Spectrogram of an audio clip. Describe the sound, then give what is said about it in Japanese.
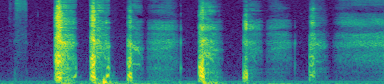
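A run of harsh coughs after someone chokes mid-countdown: loud, irregular bursts with short gaps between them, mixed with throat clearing, then fading to quieter coughs near the end. “ああ、ごめんごめん、むせちゃった。”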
